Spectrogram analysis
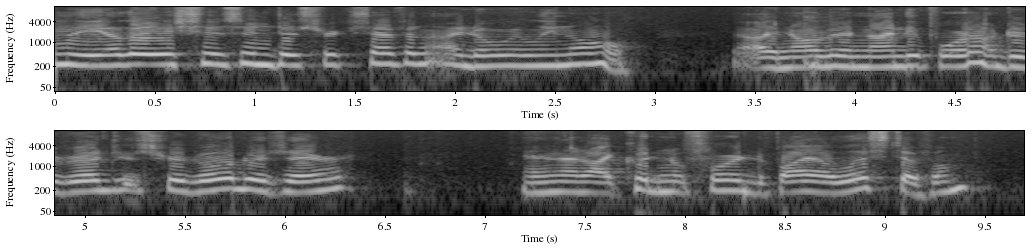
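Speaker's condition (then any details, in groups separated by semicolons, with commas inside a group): Cerebral palsy; unable to type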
